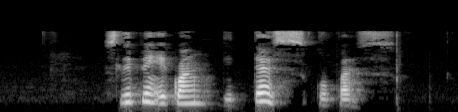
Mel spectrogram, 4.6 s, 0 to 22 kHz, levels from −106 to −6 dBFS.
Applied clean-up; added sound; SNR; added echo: none; none; none; none.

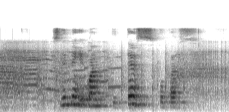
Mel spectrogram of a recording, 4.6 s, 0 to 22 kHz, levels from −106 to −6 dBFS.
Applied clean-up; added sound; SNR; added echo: none; Squeak; 11 dB; reverberation time 0.6 s.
